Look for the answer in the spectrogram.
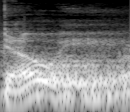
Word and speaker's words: Dowie: It's spelled D-O-W-I-E, so it's going to be like Dowie or some shit. – Sir, it's Dowie, like you said, right?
